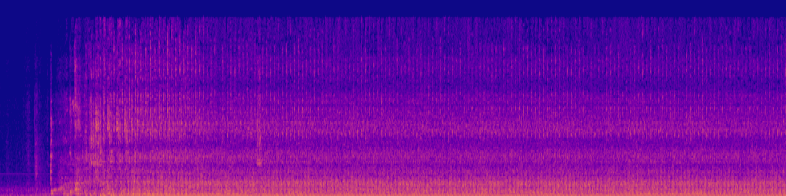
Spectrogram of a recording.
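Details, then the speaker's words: Honda GCV lawnmower engine that flooded its air filter with oil, started and running on choke: it catches within a second and holds a steady, even idle while burning off the oil. "just watch it'll stop smoking after a bit got him all scared wow so you can see it only took a couple of minutes maybe just one minute one or two minutes for all that oil to burn out"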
